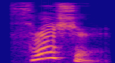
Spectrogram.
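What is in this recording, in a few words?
"thresher", British English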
